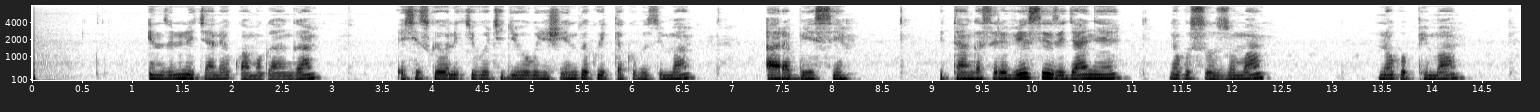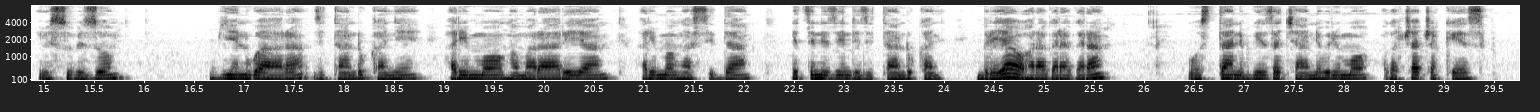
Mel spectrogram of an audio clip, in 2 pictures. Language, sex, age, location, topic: Kinyarwanda, male, 25-35, Huye, health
